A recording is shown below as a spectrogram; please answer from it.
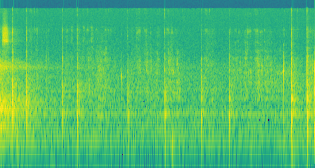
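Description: A pen writing by hand: faint, irregular taps and short scratchy strokes as words are written out.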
